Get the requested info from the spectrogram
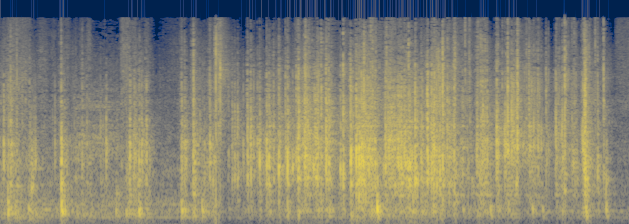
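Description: Toy packaging being unwrapped by hand: rapid crinkling and clicking that grows denser and louder after about two seconds as a small boxed figure is freed from its wrapping.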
